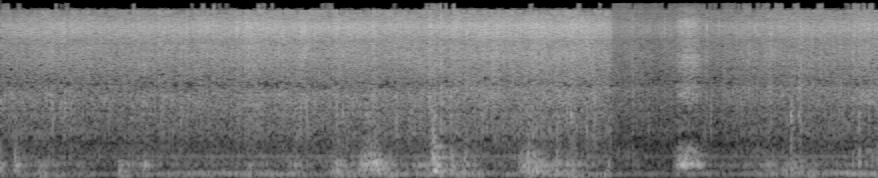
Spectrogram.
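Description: Vegetables cooking in a pan for a chicken bread roll filling, sizzling and frying steadily with soft stirring scrapes throughout, close and continuous with no talking.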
